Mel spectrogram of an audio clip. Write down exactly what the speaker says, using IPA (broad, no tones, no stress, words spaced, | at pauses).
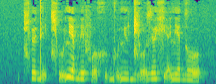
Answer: t͡ɕʰødḛt͡ɕʰṵ lʲæbefo̰ xṵɡṵlʲu d͡ʑo̰zø xʲæ̰lʲæ do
